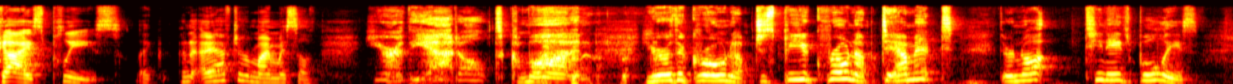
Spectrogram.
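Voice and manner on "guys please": put-on, mock-assertive voice. Retelling walking up to a group of twelve people, putting on an assertive voice. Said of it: "put on the assertive voice and say".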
